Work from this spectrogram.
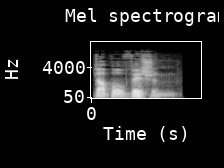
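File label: "double vision", British English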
